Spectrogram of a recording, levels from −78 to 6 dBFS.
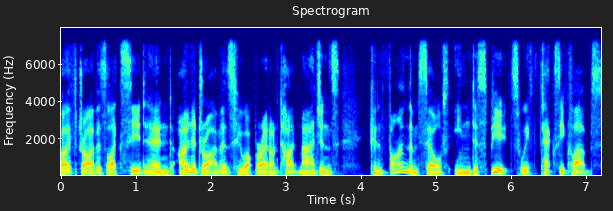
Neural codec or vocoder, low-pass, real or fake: codec, 16 kHz, 6 kbps, DAC; 7.2 kHz; fake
